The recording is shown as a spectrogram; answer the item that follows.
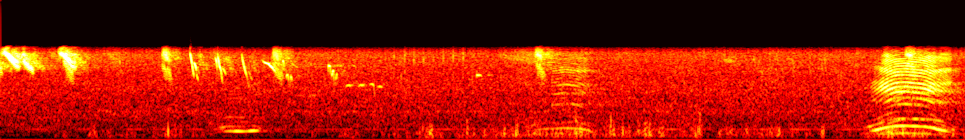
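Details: Mother cow defending her calf from a group of vultures on a farm, filmed on zoom from a neighbouring property; a low moo midway and a louder drawn-out moo at the end, with scattered bird chirps throughout.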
